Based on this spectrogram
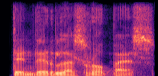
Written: tender las ropas

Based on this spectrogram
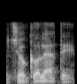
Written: chocolate

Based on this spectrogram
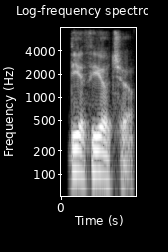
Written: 18

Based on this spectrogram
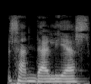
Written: sandalias

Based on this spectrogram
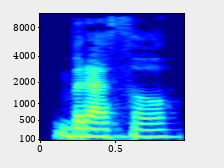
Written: brazo

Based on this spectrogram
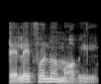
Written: telefono movil

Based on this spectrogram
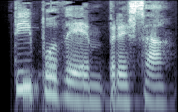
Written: tipo de empresa

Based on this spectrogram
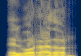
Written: el borrador

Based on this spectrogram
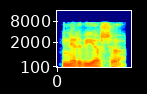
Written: nervioso

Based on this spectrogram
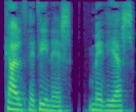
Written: calcetines medias

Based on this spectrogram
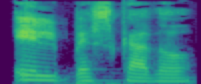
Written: el pescado

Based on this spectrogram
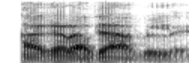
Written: agradable

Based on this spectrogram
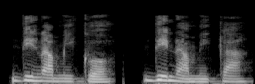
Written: dinamico a

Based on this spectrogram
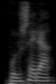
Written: pulsera

